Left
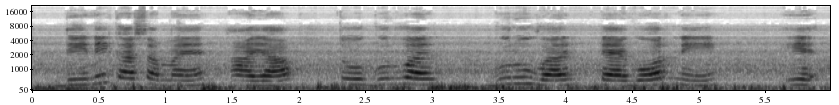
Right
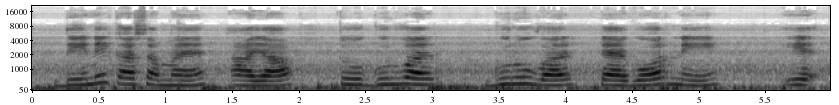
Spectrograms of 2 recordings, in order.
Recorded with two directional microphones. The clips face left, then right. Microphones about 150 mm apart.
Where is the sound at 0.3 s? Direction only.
50° right (ahead or behind).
